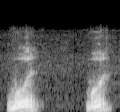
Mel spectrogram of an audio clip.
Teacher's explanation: This is the T where we touch the bottom of our teeth, the lower. When I say bottom of our teeth, I mean the lower portion of our upper front teeth.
